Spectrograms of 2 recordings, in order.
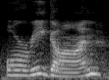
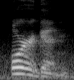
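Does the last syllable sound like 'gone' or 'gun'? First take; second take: gone; gun. First: The last syllable sounds like 'gone'. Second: The last syllable sounds like 'gun'. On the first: The speaker calls it wrong. "or Oregon" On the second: The speaker calls it right. "Say it quickly, ... it's gun at the end, not gone"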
